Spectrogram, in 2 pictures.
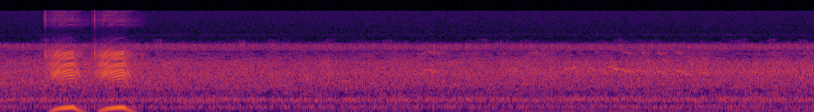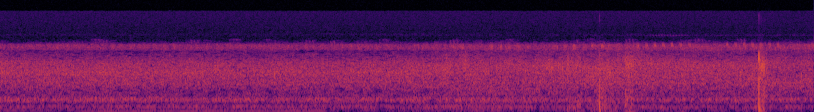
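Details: Honey bees collecting nectar from eucalyptus flowers, a steady low hum of many wings filling the air, with a couple of louder droning passes early on and faint clicks near the end.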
